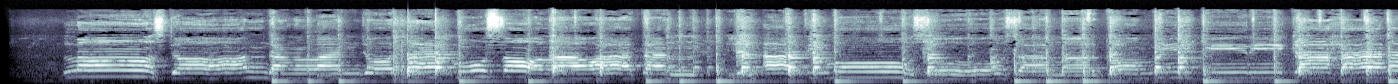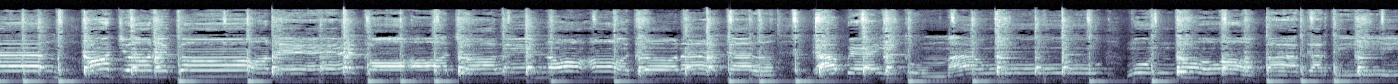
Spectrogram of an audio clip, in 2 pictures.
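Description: Javanese shalawat-style song sung by young male voices in harmony, accompanied by acoustic guitar, darbuka and beatbox. The voices open first, and a regular low pulsing beat comes in about three seconds in.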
